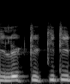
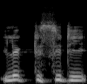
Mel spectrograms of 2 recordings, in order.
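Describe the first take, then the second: First: The second-to-last syllable is pronounced 'ki'. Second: The second-to-last syllable is pronounced 'si'. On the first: The speaker calls it wrong. "ইলেকট্রিক কিটি নয়" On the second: The speaker calls it right. "নয় ইলেকট্রিসিটি"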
